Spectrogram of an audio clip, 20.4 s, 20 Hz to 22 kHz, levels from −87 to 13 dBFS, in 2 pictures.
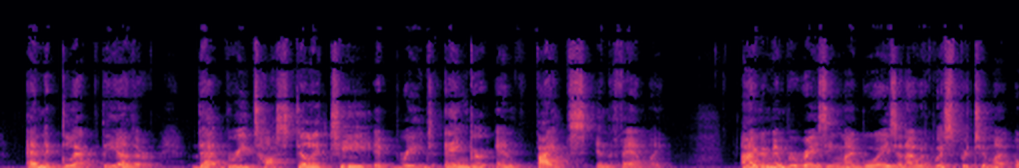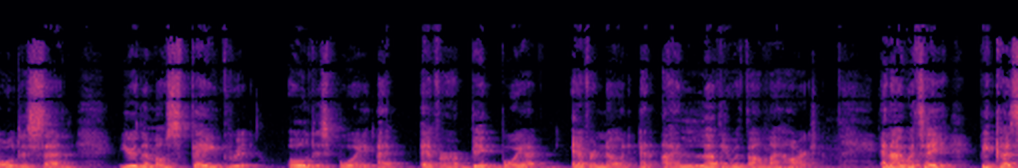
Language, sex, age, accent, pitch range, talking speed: English, female, 50-69, American, 210-270 Hz, 160 wpm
